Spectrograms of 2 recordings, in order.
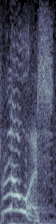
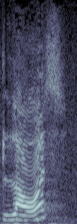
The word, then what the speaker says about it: Louis: Me llamo Louis. No Lois. Caramba. Todo el mundo pronuncia mal mi nombre. Es Louis. L-O-U-I-S.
